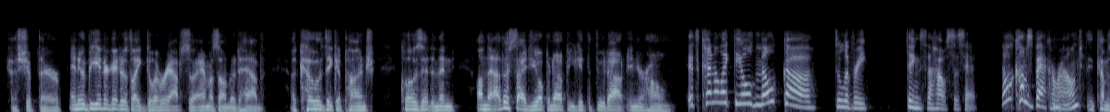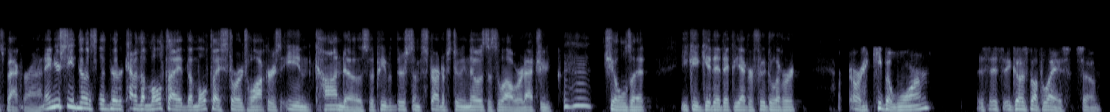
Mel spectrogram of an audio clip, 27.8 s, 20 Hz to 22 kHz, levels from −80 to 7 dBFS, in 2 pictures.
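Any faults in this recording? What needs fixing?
The speech cuts out abruptly for 140 ms, from 24.35 to 24.49 s: a handover gap, where the call switched networks and no speech frames arrived during the transfer. Tuning the network to prepare the target link before switching would shorten or remove this gap.

From 24.49 s to the end, the speech turns duller and rougher, with nothing above 4 kHz. This is a fallback to narrowband: after the handover, the call dropped from the AMR wideband (HD Voice) codec, which before the switch sounds like its 12.65 kbit/s mode with light coding damage, to AMR narrowband at about 12.2 kbit/s. Making sure the new network supports wideband and negotiates it during handover would keep HD Voice in place.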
